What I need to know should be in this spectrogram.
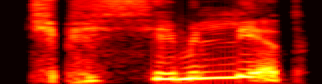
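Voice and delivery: high, slow, scandalized exclamation; shocked. A narrator's reading. Maman reminds her son of his age, shocked. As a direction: stretch it out in appalled disbelief. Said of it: "охнула маман".

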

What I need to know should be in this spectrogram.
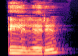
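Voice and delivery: Эллири with a rising questioning tune; Эллири asked as a prompt. A narrator's reading. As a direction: lift the end of Эллири, inviting an answer. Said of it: "вопросительно произнесла распорядительница".

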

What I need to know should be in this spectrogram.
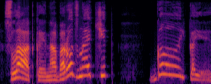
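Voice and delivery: high, loud joyful chant; the whole class shouting in triumph; gleeful shout. A narrator's reading. Classmates gleefully shouting at Lyolka, loud teasing. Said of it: "закричали все радостно".

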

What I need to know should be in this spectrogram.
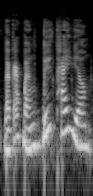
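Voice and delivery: plain reading voice

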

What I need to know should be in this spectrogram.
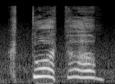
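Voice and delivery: high, startled call; frightened shout. A narrator's reading. Boy challenges the screaming sack, shouting in fright. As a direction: call out in alarm.

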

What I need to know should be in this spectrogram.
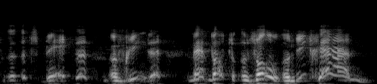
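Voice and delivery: low, halting professor voice full of ehs; an absent-minded old scholar fumbling for words; low hesitant professor stammering; doddering professor. Acted. Professor voice throughout.

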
